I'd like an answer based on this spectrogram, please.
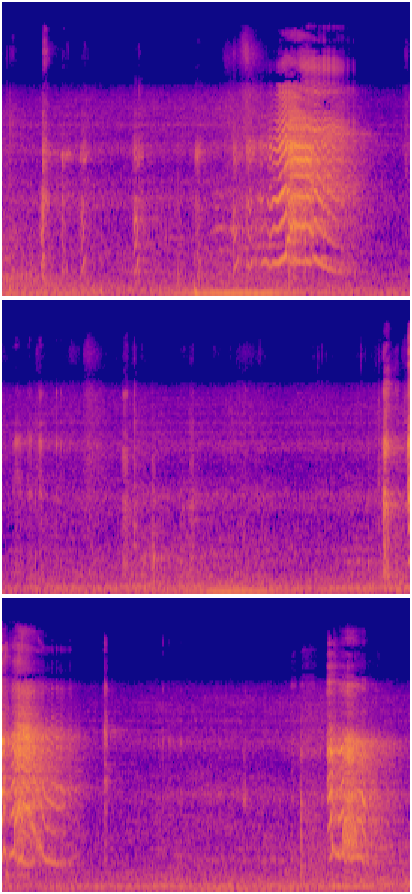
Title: Just newborn baby// after delivery newborn reflex //Breeze delivery #baby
